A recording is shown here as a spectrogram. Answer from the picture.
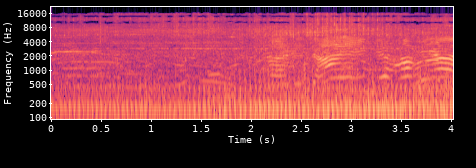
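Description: A loud motor engine running and growing steadily louder, with voices over it in the second half.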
